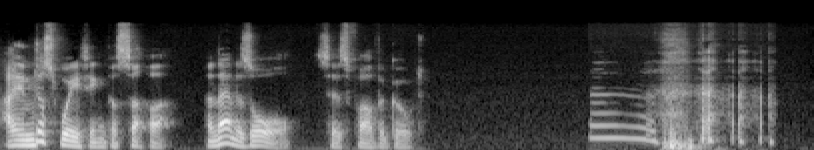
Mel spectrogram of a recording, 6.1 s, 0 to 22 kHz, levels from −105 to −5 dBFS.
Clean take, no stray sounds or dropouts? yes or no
no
